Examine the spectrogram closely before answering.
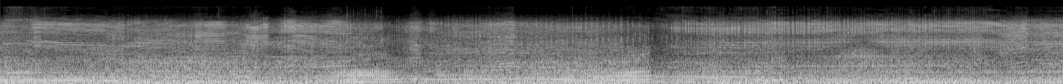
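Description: A quad bike engine roars and revs up and down close by.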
